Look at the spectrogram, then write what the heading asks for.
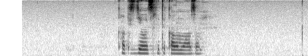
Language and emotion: Russian, neutral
